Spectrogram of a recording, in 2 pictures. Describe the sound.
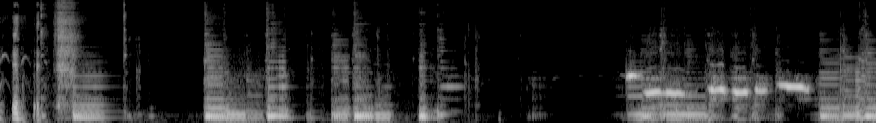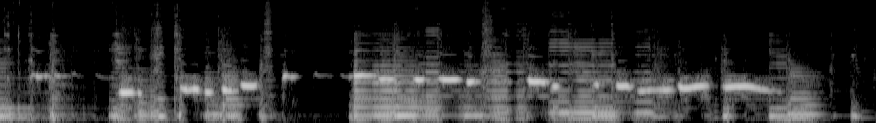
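Someone whistles the melody of a pop song in a string of short, bouncy phrases separated by brief pauses. The tones are clear and fairly high. A voice or breathy sounds come first.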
